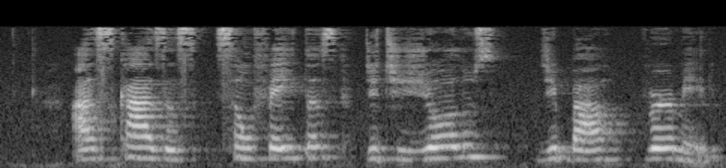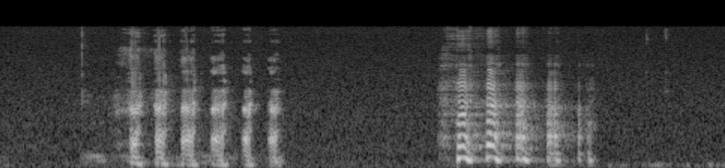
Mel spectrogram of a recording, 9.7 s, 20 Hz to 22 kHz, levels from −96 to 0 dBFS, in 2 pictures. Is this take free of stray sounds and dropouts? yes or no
no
